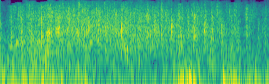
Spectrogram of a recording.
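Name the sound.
audience clapping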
